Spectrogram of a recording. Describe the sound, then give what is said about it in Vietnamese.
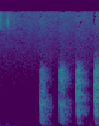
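Four firm knocks on a door, evenly spaced and fairly loud. Each is a short, dull thud on its own, with no voices. “Theo tiếng gõ cửa, Thiên Thủy”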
